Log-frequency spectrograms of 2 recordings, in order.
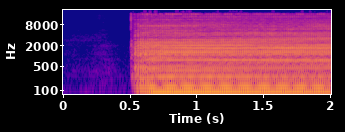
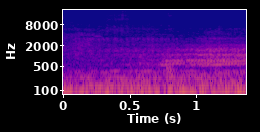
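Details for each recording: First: Task Force 2-gallon air compressor running after brush replacement, pumping up to pressure (about 60 PSI shown, 100 PSI red line); motor snaps on into a steady hum with an even pumping pulse, no sputter or stall; slight electrical smell as the new brushes wear in; running healthy. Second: Task Force 2-gallon air compressor, about 10–15 years old, that stopped pumping: only a steady fan hum with no pumping thuds, so the motor isn't turning; cause found to be worn motor brushes needing replacement.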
